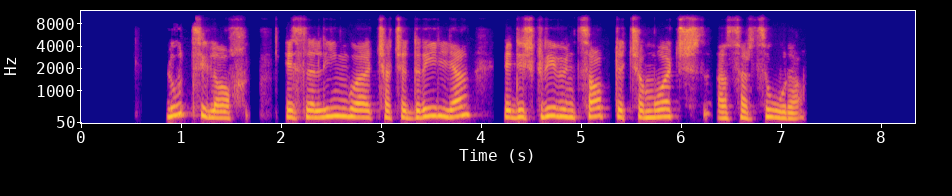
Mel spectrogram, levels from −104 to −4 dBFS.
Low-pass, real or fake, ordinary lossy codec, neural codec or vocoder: 7.2 kHz; real; Opus, 24 kbps; none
